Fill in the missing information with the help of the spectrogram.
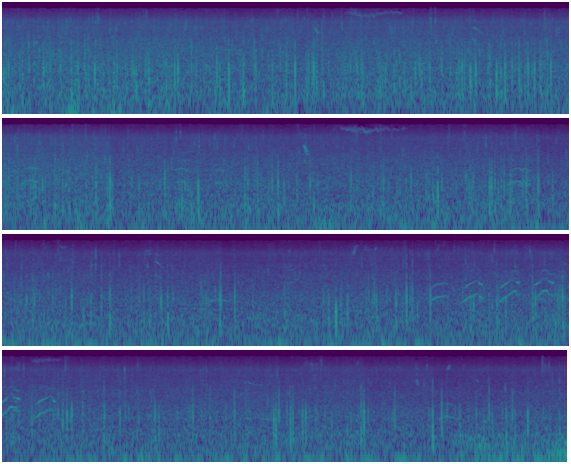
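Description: Steady rain falling on grass and leaves, a dense patter of drops that eases slightly about eight seconds in.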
